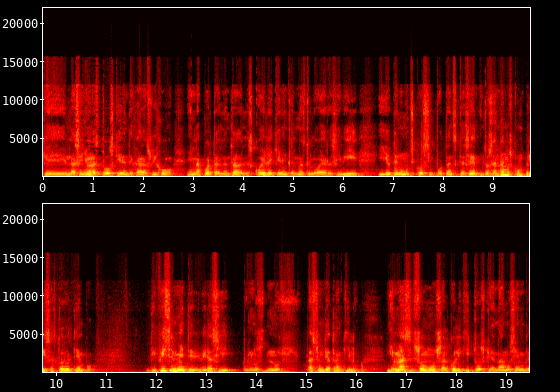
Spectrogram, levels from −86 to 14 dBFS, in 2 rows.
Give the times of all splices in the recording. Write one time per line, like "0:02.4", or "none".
none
